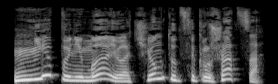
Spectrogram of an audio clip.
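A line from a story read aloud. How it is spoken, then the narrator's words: Cheerful exclamation. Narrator (Russian): бодро вскрикнул он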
